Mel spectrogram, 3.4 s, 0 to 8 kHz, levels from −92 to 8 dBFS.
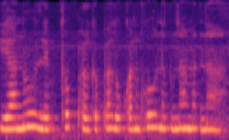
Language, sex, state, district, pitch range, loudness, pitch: Garo, female, Meghalaya, South Garo Hills, 245-260 Hz, -15 LUFS, 250 Hz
